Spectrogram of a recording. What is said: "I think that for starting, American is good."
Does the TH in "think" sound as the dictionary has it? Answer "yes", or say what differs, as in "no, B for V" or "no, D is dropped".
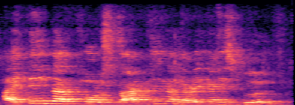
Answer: no, T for TH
